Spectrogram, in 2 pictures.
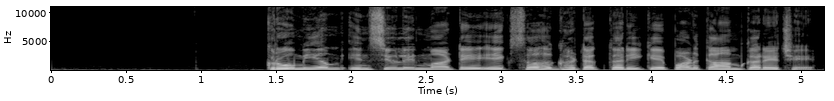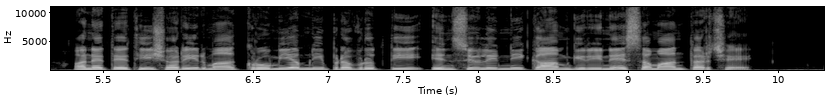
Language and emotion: Gujarati, neutral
